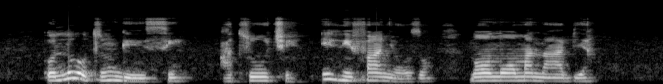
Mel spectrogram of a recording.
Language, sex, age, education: Igbo, female, 15-29, tertiary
